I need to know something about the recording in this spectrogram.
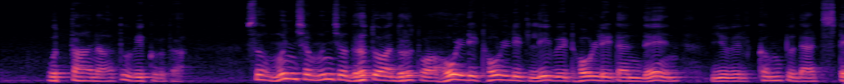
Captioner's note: speaks in Sanskrit – not transcribed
